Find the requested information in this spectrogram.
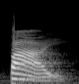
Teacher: Você tem um ditongo decrescente. Você foi da vogal A para a semivogal I.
